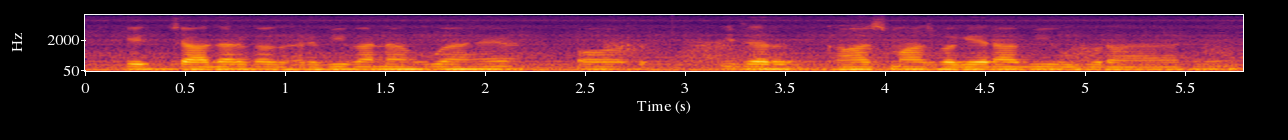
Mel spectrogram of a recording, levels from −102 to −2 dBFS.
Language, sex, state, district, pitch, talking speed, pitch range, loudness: Hindi, male, Bihar, Madhepura, 125 Hz, 175 wpm, 120-130 Hz, -21 LUFS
